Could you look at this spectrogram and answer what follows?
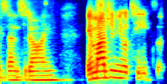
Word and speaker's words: Sensodyne: Senodome? Is that how you pronounce it? Senodome? However, do you know what I mean by that? Sensodyne.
